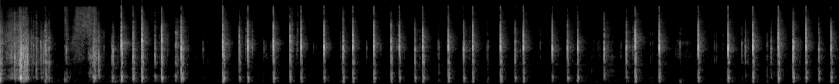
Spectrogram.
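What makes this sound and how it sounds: Fingertips tap a cardboard Smarties tube with a blue plastic cap, striking both its body and the cap. After a brief crinkly rustle at the start, a rapid series of dry, bright, hollow clicks centered around 2 kHz follows, each dying away almost instantly.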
